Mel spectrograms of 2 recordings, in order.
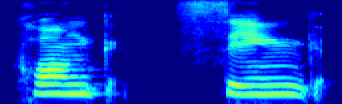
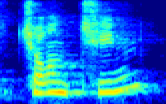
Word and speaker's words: Chongqing: I'm gonna try to pronounce the name of the city. Ko- Kong Sing. Ah, I think it's Chongqing.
